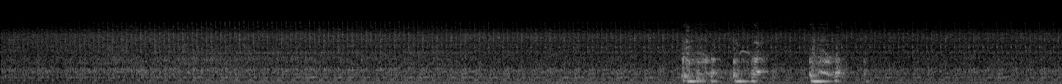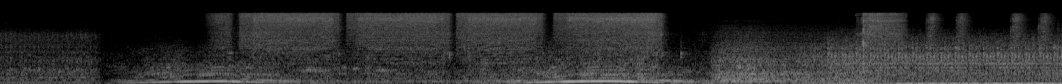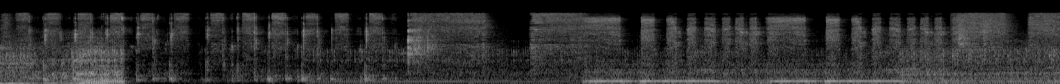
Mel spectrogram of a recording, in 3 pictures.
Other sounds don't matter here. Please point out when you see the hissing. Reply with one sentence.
The hissing can be heard from 12.7 to 31.8 s.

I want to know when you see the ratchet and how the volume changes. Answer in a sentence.
You can't hear the ratchet here.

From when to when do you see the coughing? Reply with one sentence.
You can hear the coughing from 6.8 to 8.7 s.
